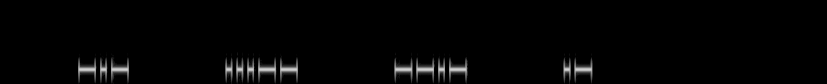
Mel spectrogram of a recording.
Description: Morse code, heard as a keyed tone, about 22 wpm, spaced as for 8 wpm, 700 Hz. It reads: K3QA
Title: USA Call Signs - 4 Characters - 6x Character Spacing - 22wpm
